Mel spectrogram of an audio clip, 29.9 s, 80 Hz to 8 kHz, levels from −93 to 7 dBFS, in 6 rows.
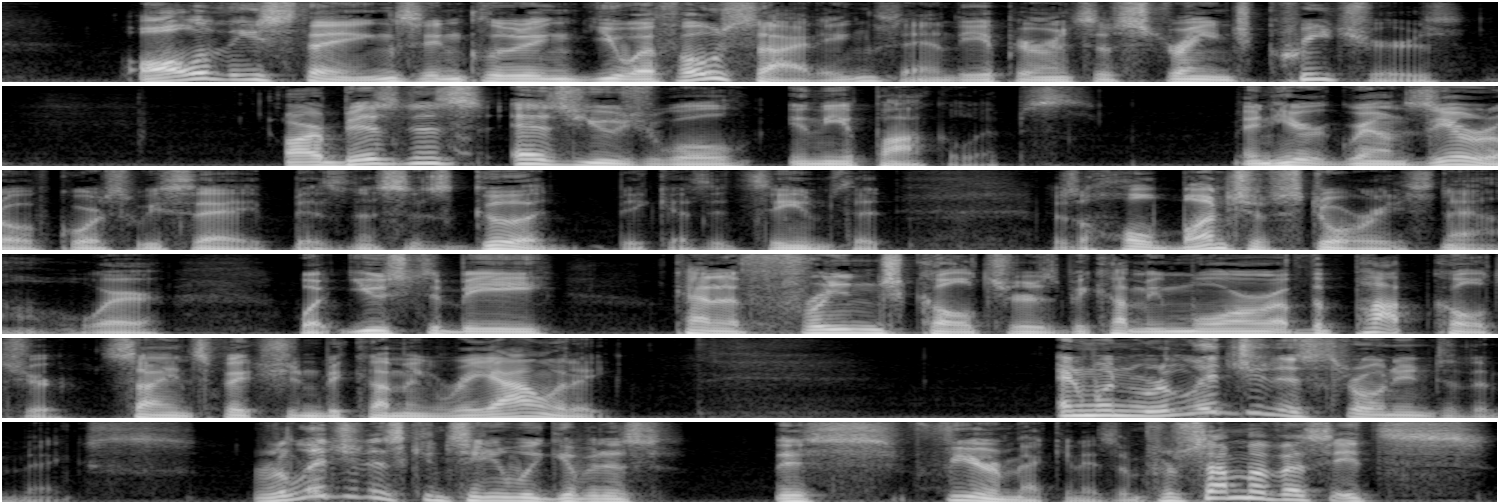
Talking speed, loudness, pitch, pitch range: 170 wpm, -18 LUFS, 100 Hz, 85-115 Hz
